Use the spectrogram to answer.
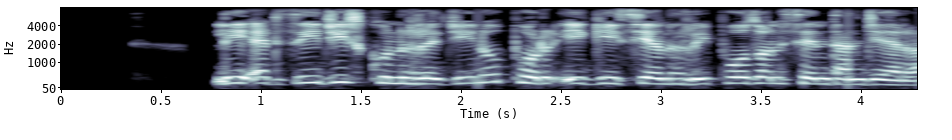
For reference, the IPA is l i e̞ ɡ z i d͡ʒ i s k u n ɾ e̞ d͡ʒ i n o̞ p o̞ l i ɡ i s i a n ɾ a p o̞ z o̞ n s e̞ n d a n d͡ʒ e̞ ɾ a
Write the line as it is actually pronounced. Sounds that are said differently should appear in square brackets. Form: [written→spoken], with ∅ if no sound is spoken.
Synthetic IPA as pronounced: l i e̞ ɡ z i d͡ʒ i s k u n ɾ e̞ d͡ʒ i n o̞ p o̞ [l→ɾ] i ɡ i s i a n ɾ [a→i] p o̞ z o̞ n s e̞ n d a n d͡ʒ e̞ ɾ a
